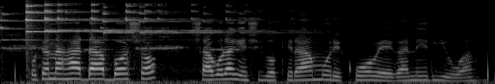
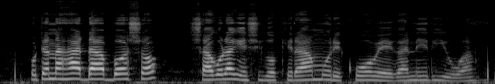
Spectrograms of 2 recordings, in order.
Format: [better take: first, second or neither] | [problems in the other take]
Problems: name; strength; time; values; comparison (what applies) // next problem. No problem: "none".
second | background sound (Glass); 4 dB above the speech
